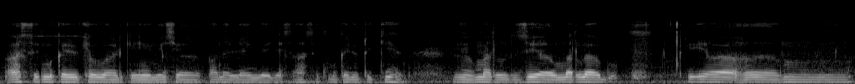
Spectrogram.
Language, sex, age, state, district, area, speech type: Kashmiri, male, 18-30, Jammu and Kashmir, Srinagar, urban, spontaneous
